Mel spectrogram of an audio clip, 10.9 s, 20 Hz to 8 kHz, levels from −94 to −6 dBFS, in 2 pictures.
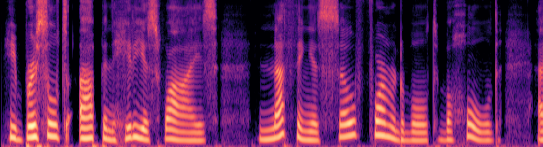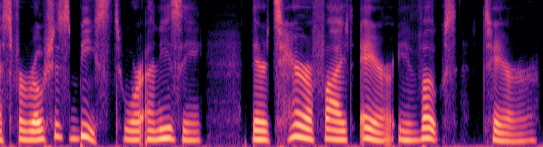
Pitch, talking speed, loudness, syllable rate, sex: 190 Hz, 125 wpm, -21 LUFS, 4.5 syllables/s, female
